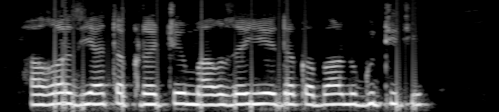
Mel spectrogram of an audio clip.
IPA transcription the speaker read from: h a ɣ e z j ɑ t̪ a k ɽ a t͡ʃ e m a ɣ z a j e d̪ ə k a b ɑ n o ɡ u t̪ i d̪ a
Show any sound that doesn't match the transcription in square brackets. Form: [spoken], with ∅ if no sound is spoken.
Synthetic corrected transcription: h a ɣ [a] z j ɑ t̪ a k ɽ a t͡ʃ e m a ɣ z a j e d̪ ə k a b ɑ n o ɡ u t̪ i d̪ [i]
